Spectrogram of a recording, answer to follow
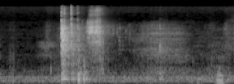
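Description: A wooden pencil tossed down onto the paper-covered table, landing with a short clatter a little over half a second in and a second rattle just after.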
